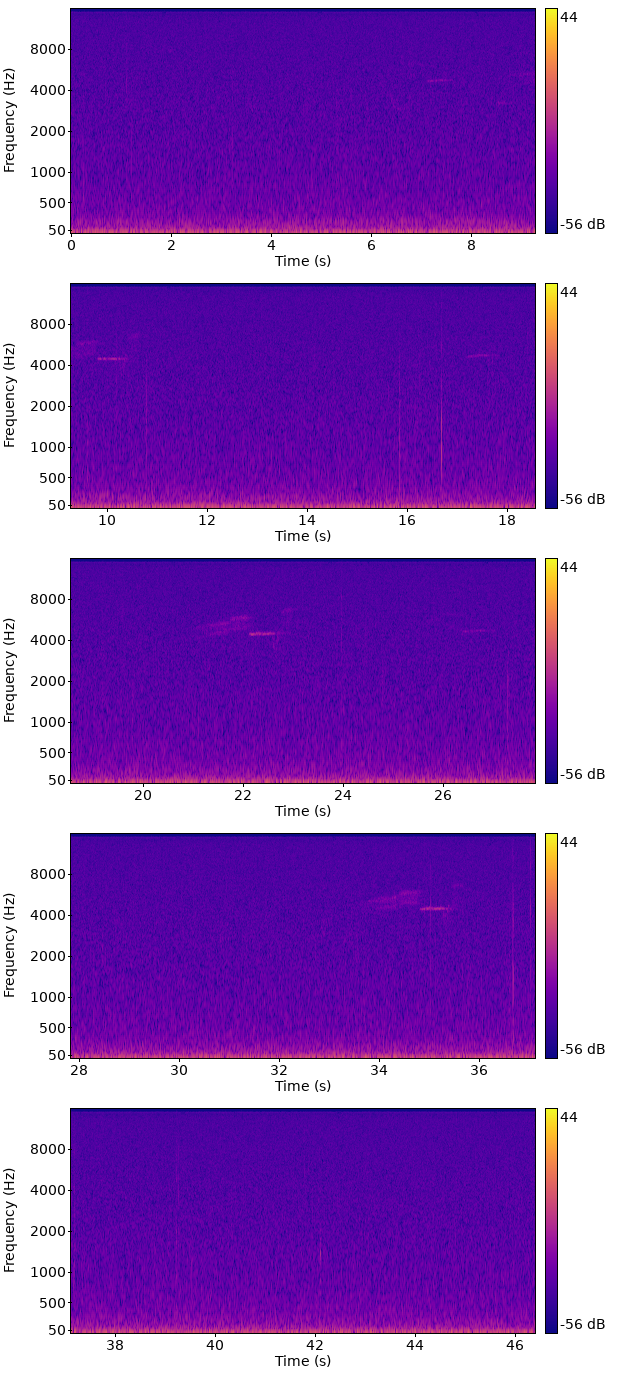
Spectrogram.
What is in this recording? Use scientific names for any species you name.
Setophaga virens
